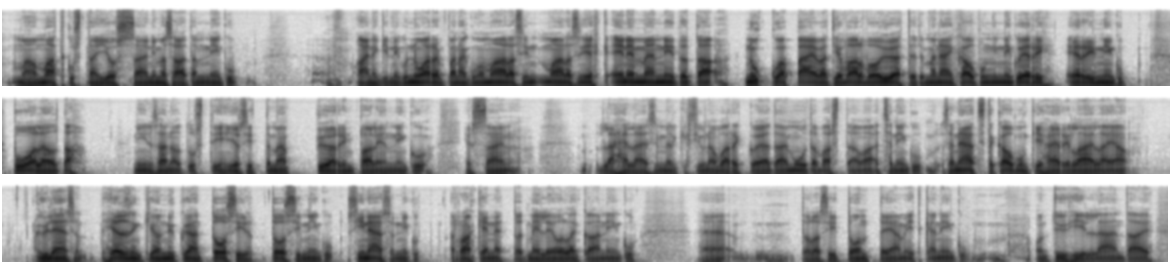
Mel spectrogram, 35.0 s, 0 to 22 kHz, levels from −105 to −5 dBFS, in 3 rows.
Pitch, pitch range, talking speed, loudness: 85 Hz, 80-95 Hz, 150 wpm, -19 LUFS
